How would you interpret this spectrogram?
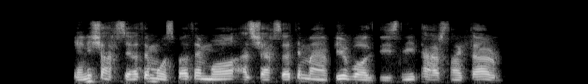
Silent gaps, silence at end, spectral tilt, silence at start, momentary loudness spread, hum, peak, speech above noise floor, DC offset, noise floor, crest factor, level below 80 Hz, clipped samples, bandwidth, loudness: none; 0.9 s; -4 dB/octave; 0.75 s; 5 LU; none; -2 dBFS; 70 dB; under 0.1%; -86 dBFS; 16 dB; -60 dBFS; under 0.1%; 8.2 kHz; -16 LUFS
